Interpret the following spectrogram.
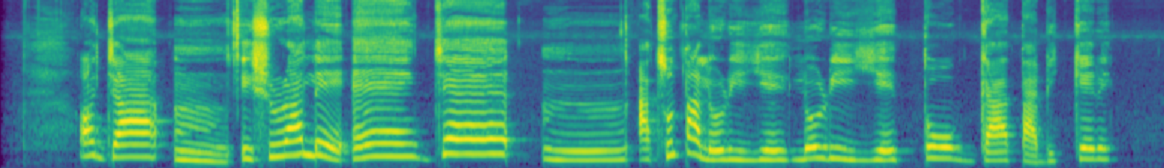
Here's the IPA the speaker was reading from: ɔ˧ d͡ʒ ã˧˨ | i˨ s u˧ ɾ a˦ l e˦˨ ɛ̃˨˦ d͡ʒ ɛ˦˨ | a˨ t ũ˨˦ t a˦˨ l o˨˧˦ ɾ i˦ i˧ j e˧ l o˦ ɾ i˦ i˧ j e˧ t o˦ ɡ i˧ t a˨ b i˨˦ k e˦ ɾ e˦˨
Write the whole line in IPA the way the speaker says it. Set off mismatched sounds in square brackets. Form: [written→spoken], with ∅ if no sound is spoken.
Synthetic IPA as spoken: ɔ˧ d͡ʒ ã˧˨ | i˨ [s→ʃ] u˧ ɾ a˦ l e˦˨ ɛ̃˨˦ d͡ʒ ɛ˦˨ | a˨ t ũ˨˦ t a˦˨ l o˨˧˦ ɾ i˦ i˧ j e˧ l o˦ ɾ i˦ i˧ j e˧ t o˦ ɡ [i˧→a˧] t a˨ b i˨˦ k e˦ ɾ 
